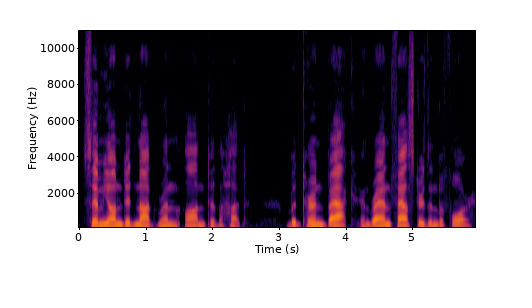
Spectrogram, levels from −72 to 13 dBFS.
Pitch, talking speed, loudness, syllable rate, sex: 125 Hz, 160 wpm, -20 LUFS, 4.2 syllables/s, male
